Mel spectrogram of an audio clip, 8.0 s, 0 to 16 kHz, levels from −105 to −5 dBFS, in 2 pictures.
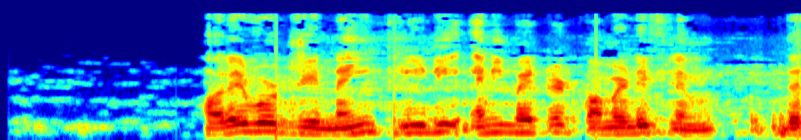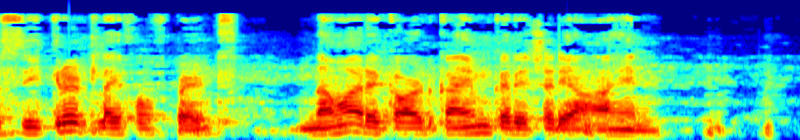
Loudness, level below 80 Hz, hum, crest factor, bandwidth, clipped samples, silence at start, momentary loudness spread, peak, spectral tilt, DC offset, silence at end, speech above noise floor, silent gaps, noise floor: -14 LUFS; -54 dBFS; none; 14 dB; 11.5 kHz; under 0.1%; 1 s; 10 LU; 0 dBFS; -5.5 dB/octave; under 0.1%; 0.15 s; 40 dB; none; -53 dBFS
